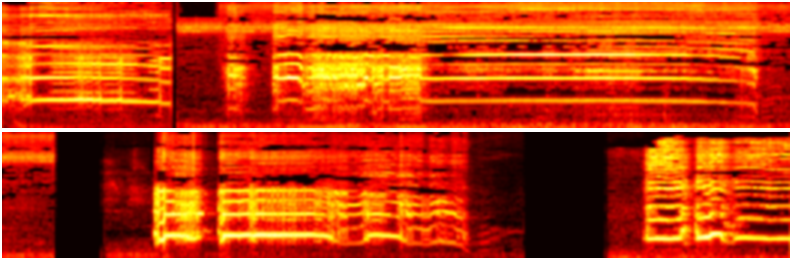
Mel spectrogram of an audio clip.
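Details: Compilation of heritage-breed roosters crowing: a long, rich, harmonic crow held for several seconds over low rumbling noise, then, after a pause, a clipped multi-syllable crow and the start of another.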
